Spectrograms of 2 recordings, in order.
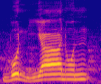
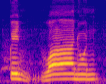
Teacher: ان اظہار مطلق، ان چار کلمات میں نون ساکن کے بعد حروف یرملون ایک کلمے میں آنے کی وجہ سے ادغام نہیں بلکہ اظہار مطلق ہوگا، اس لیے ان چار کلمات میں غنہ نہ کریں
